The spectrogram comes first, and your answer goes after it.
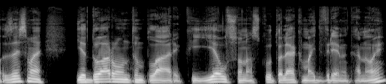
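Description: A man with a Moldovan accent, fairly low pitch and ordinary pitch variation, at a fairly quick pace, in a dry, close sound with no echo on a very clean recording with a silent background. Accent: Moldovan Romanian. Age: 30s. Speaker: performer and entertainer. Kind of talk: casual chat.

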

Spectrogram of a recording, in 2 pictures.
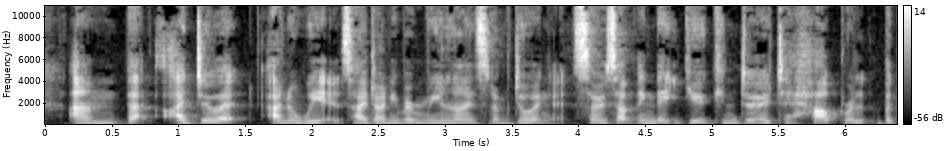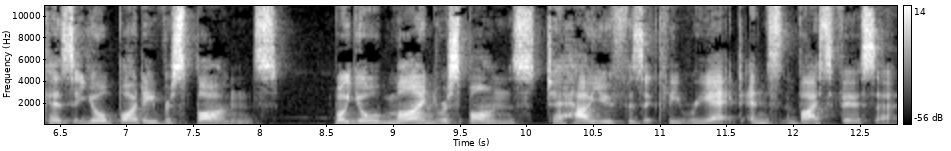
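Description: On a very clean recording with a silent background, a woman with a fairly low pitch talks at a moderate pace with hardly any pauses. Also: ordinary pitch variation. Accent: New Zealand. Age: 30s. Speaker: podcast host, actress and performer. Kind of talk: casual solo talk.

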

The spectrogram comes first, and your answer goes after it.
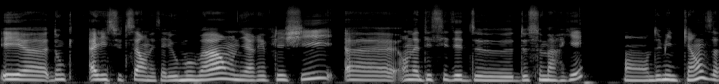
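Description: Speaking at a fairly slow pace, a woman with a medium pitch keeps her intonation fairly even on a very clean recording with a silent background. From France. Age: 30s. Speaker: French expatriate in the US. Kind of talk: testimony.

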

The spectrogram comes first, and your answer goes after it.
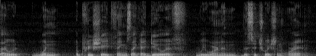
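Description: An unremarkable speaking voice, this man talks with a Canadian accent at a fairly quick pace and fairly low pitch. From Canada (Sarnia, Ontario), Native. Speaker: podcast host. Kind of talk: casual chat.

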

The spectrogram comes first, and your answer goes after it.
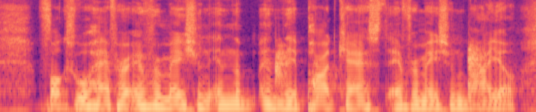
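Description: In an American accent, this is an unremarkable speaking voice with fairly even intonation. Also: man. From Baltimore, Maryland. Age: 30s. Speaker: podcast host. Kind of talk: casual interview.

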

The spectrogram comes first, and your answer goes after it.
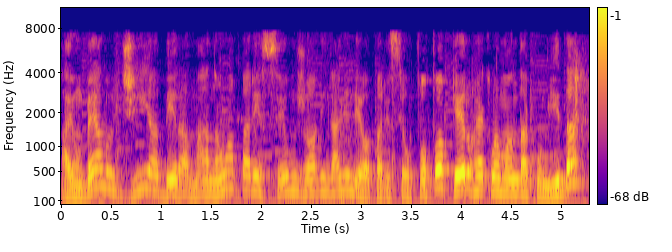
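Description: A man's high voice at a very fast pace, with lively intonation and hardly any pauses. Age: 60s. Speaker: cooking instructor. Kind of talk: casual chat.

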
